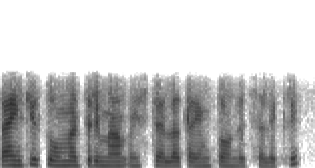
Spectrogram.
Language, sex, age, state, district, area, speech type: Kannada, female, 18-30, Karnataka, Gulbarga, urban, conversation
